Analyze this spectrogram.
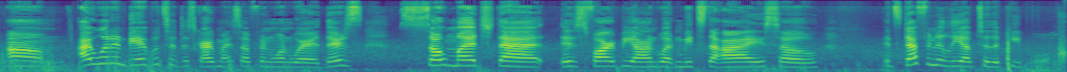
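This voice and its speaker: A woman speaks fairly slowly at a high pitch. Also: ordinary pitch variation. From Texas, Houston. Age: 20s. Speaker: rapper. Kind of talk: interview. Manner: casual, many fillers.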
